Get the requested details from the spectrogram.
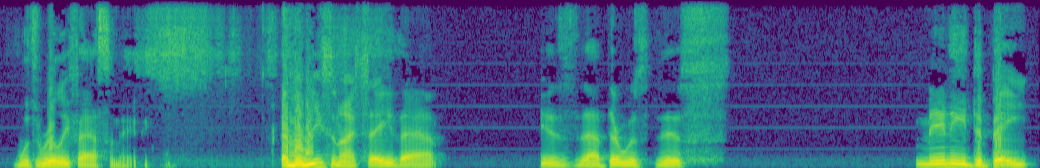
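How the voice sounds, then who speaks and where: Measured, deep-toned economics professor. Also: male voice, dark tone, dry recording, highs cut off. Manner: measured, lecturing. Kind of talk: explanatory interview answers.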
